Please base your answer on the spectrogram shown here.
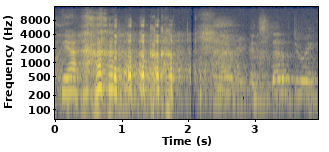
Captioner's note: laughter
